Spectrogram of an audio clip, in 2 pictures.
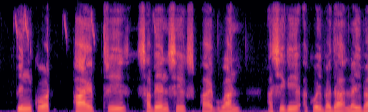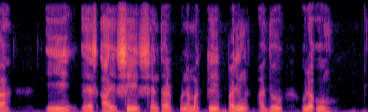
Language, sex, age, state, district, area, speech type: Manipuri, male, 18-30, Manipur, Churachandpur, rural, read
